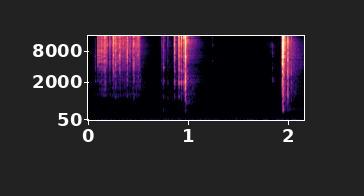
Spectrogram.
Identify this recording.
Old Konica C35 camera charging and shooting
photography, shutter, slr, photo, Konica, camera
